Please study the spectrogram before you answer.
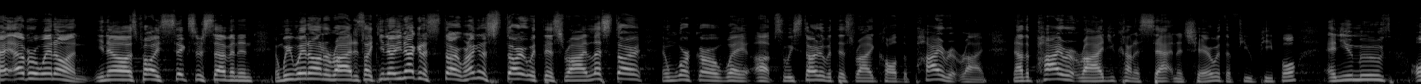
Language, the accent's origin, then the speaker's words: English; Ohio, United States; where I grew up in Ohio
